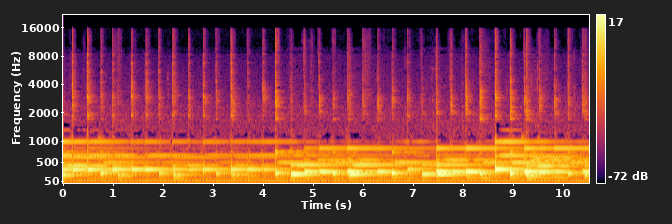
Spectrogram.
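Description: Steel handpan played with the fingers: a continuous run of quick strikes, several a second, each note ringing on under the next so the tones overlap in a shifting melodic pattern.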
